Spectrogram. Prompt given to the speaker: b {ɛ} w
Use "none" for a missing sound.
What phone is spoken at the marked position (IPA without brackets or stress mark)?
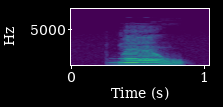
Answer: ɛ̃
